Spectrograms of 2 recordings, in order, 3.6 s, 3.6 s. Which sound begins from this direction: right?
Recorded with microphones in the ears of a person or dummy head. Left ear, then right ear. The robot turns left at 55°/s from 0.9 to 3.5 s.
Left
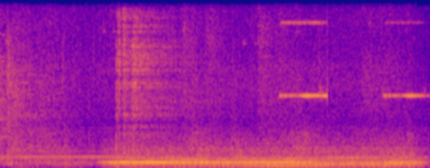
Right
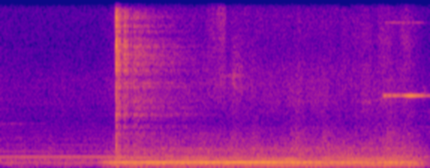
A crack, at 1.0 s.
